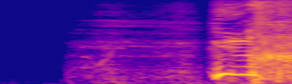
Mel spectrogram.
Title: A few chhinkni sneezes (F)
